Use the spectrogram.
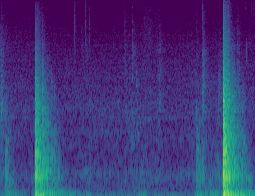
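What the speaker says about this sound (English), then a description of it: "That door does not shut, Jordan." A door that does not shut is pushed closed twice, each time a single sharp knock and rattle, close and fairly loud with quiet in between.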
